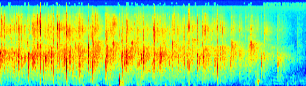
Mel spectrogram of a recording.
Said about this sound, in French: Donc merci beaucoup, parce qu'il y a eu beaucoup, beaucoup de choses de faites, et je crois qu'on peut en effet l'applaudir.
